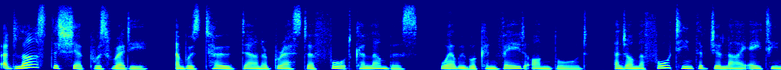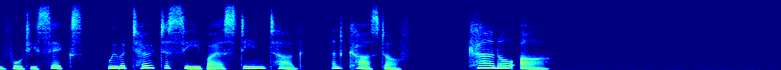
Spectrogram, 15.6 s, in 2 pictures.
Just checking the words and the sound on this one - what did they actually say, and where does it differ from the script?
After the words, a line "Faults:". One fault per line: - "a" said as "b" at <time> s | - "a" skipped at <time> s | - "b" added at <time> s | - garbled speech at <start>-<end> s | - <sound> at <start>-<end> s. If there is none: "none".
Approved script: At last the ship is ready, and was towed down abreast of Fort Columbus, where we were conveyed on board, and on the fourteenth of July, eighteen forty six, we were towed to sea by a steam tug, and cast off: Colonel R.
At last the ship was ready, and was towed down abreast of Fort Columbus, where we were conveyed on board, and on the fourteenth of July, eighteen forty six, we were towed to sea by a steam tug, and cast off: Colonel R.
Faults:
- "is" said as "was" at 0.9 s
